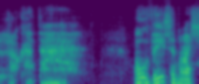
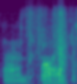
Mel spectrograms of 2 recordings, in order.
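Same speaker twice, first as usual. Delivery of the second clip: ordinary talk, nothing marked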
